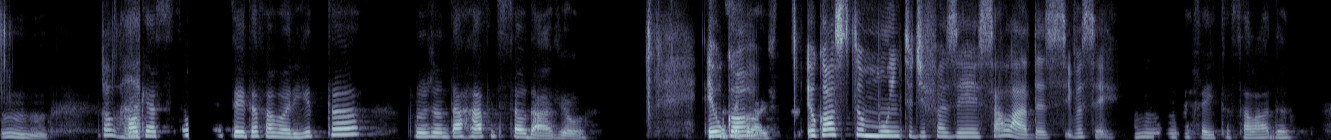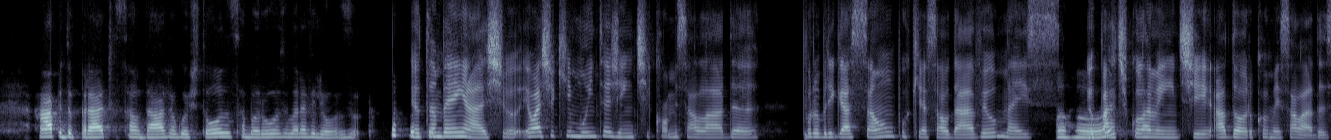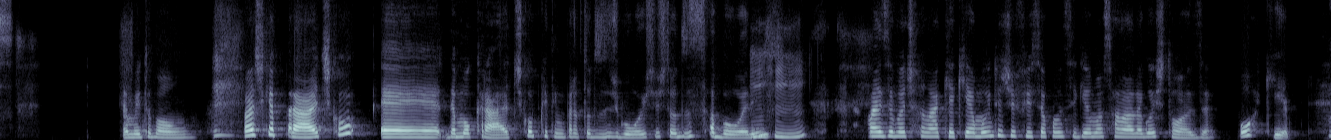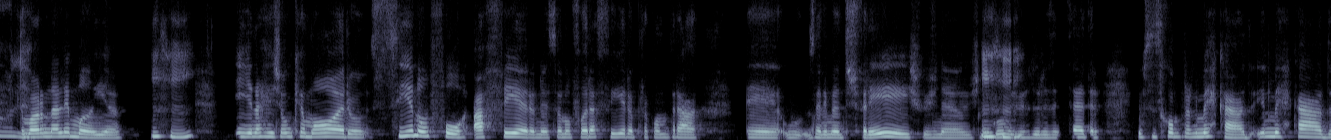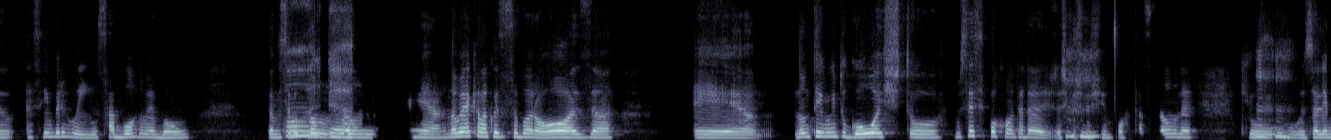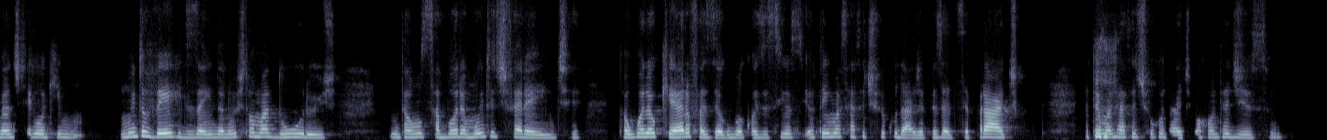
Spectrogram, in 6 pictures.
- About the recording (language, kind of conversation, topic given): Portuguese, unstructured, Qual é a sua receita favorita para um jantar rápido e saudável?
- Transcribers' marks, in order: other background noise; tapping; laugh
